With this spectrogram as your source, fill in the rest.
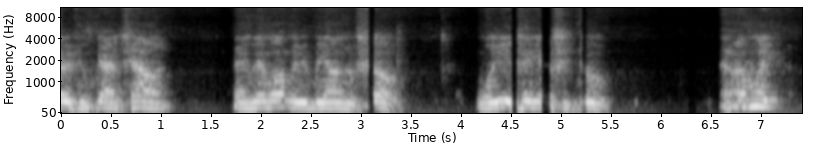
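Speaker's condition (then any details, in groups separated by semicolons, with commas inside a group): Cerebral palsy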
